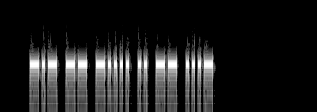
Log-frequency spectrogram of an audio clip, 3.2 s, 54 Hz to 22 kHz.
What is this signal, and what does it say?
Morse code, heard as a keyed tone, about 40 wpm, 700 Hz. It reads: KM6IMV
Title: USA Call Signs - 6 Characters - 3x Character Spacing - 40wpm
